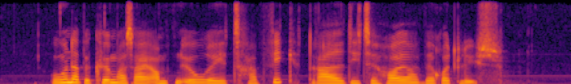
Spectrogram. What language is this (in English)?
Danish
